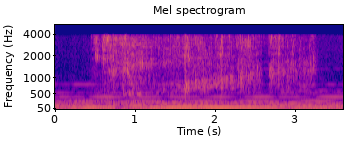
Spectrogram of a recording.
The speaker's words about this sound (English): I pour libations to the South. Ashe. I pour libations to the North, and I say, Ashe.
